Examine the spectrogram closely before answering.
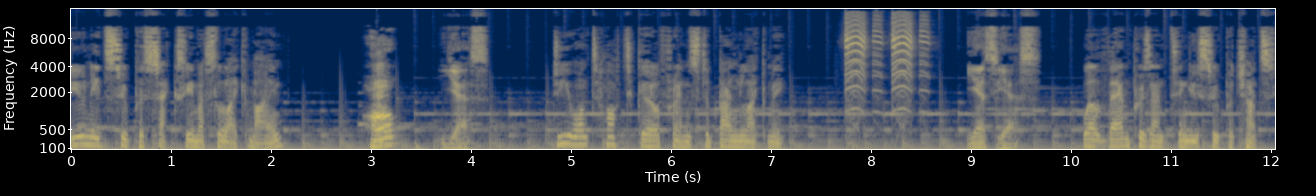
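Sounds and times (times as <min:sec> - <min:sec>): background music: 0:00.0 - 0:12.0
high squawk-like cries: 0:07.8 - 0:08.6.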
